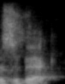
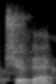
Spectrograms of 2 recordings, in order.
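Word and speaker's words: xebec: it's bent forward uh you've got a zebec or chebeck or s the back there's about a hundred different pronunciations of this this is actually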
